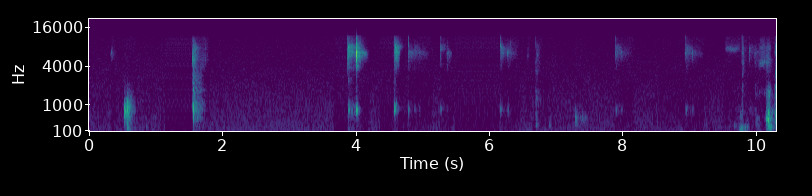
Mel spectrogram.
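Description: Mouse clicks on a register button on a computer: a few sharp, isolated clicks spaced several seconds apart, then fainter ticks, close and quiet in an otherwise silent room.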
